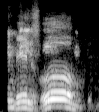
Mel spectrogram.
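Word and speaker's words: منهم: Minhum. Ya, saya tanyakan. Kenapa kok bacanya minhum? Tidak dibaca karena nyambung. Karena nyambung, benar. Alasannya karena nyambung. Kalau spasi, maka berbunyi manhum. Kalau bersambungan, minhum.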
